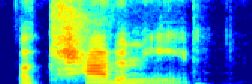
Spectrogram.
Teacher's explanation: >> And we know this because there are four >> vowel sounds. And the second syllable is stressed.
